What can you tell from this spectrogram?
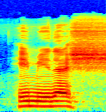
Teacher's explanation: Ini huruf shin dia mempunyai sifat, ya, namanya at-tafashi, ya. Hembusan angin yang begitu kuat, ya.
